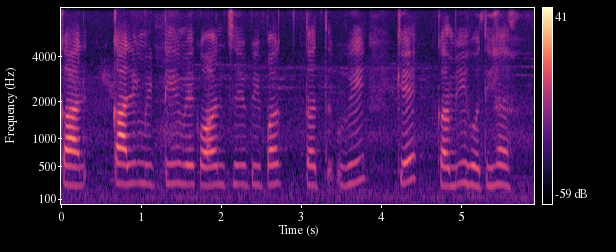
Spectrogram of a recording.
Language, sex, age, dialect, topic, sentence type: Hindi, female, 18-24, Marwari Dhudhari, agriculture, question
